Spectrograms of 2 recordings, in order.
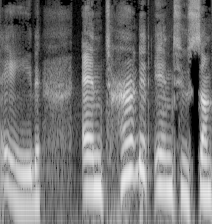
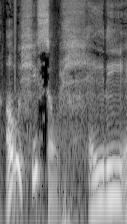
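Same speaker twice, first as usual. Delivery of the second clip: a lightly voiced catty gossip, a bit softer; mock gossip voice; 4 dB quieter than usual. Mocking friends who overuse shady, a light catty imitation.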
